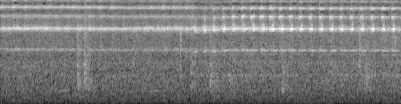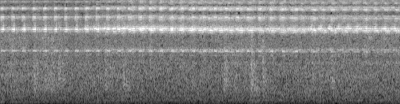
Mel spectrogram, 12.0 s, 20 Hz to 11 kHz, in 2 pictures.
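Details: Cicada chorus at dusk in Kuji, Iwate Prefecture, Japan, 17 July 2017 around 19:11–19:25, rainy season, callers unseen; steady high shrill tones with a fast throbbing pulse that swells louder midway, faint clicks beneath.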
